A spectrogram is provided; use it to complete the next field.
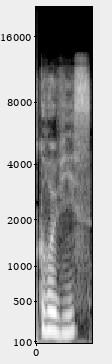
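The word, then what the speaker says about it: Grevisse: sans accent aigu et qu'il se prononce grevis avec un e mixte qui ne peut-être appelé caduc comme grevis le dit lui-même page 1087 quoi qu'on nomme le plus souvent à tort grevis ce gramérien Belge son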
